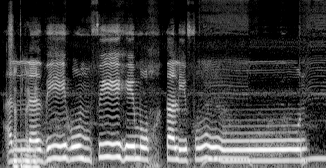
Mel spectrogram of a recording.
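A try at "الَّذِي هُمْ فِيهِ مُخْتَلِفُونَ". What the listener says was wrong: Fihinya kurang tajam, kurang tapi fihi harus hi ya. Fihi. harakat kasrahnya.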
